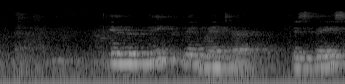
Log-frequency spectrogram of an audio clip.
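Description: A woman speaks through a microphone and loudspeakers.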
